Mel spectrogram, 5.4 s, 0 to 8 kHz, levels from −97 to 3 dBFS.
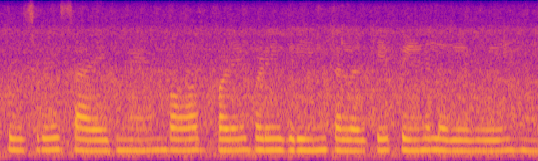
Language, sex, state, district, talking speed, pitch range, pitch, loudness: Hindi, female, Uttar Pradesh, Lucknow, 145 wpm, 205-215 Hz, 210 Hz, -18 LUFS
